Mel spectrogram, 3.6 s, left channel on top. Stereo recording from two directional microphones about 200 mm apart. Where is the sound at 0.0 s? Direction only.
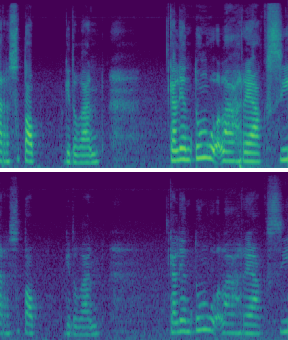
45° left (ahead or behind).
